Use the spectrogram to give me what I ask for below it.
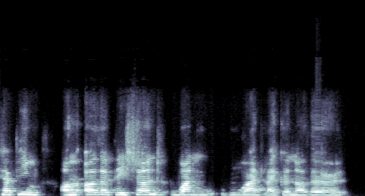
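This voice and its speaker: Speaking in a French accent, a woman uses a fairly high pitch with ordinary pitch variation. Her voice is somewhat breathy, and her pace is moderate. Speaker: acupuncturist. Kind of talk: podcast interview. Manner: halting.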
